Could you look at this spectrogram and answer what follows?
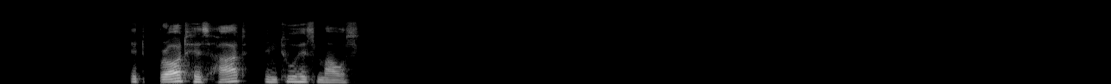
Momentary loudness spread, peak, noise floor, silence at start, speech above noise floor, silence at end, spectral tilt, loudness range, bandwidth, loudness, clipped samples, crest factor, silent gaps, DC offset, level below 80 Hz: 17 LU; -6 dBFS; under -90 dBFS; 1.3 s; over 64 dB; 7.55 s; -6 dB/octave; 12 LU; 7.4 kHz; -27 LUFS; under 0.1%; 26 dB; none; under 0.1%; -70 dBFS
